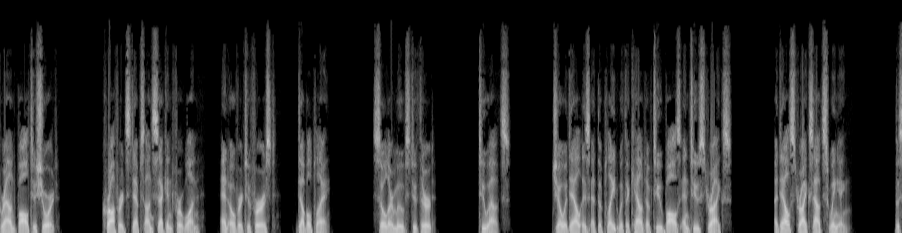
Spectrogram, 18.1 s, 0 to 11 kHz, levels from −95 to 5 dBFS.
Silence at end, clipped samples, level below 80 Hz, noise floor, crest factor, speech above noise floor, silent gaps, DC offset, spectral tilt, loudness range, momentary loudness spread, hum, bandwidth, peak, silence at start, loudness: 0 s; under 0.1%; -40 dBFS; under -90 dBFS; 20 dB; over 70 dB; 1.24-1.98 s, 4.12-4.35 s, 5.63-5.85 s, 6.67-7.40 s, 8.79-9.53 s, 10.25-10.98 s, 14.68-15.42 s, 17.11-17.84 s; 2%; -4.5 dB/octave; 3 LU; 10 LU; none; 10 kHz; 0 dBFS; 0 s; -20 LUFS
